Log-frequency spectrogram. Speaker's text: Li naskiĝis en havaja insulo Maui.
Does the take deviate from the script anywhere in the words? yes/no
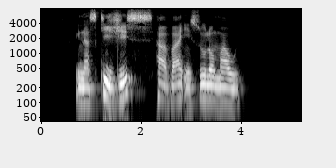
yes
